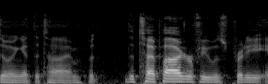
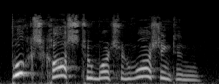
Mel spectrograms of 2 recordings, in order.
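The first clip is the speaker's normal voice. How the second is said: very high, loud, exaggerated, squeezed-up falsetto; 5 dB louder than usual. Recalling a bookstore commercial's opening line, Robert Haft falsetto impression. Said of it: "I'm exaggerating a little bit in that falsetto".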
